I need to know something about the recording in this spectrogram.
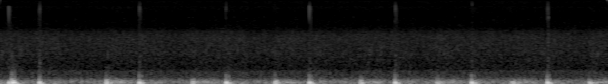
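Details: Female's unstable resting heartbeat: low thumps with uneven spacing and varying strength, some beats early or paired; irregular heartbeat with abnormal beats.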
